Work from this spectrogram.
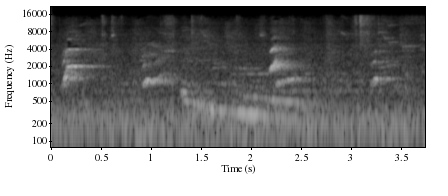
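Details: Two male Poodle–Toy and Cocker Spaniel mix dogs, about one year old, a bonded pair at a shelter in Devore, July 2012: short high rising yips about once a second around a long, slowly falling whine, over a low room hum.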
